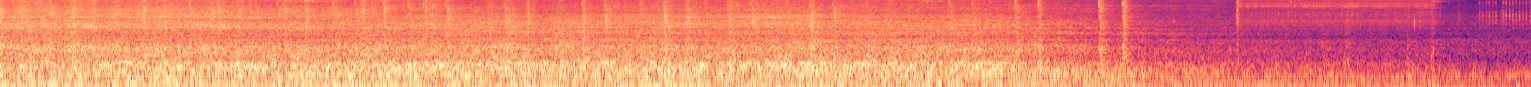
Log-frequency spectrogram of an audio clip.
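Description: Freight train of Talbot covered hopper wagons rolling past at close range: a steady rumble of steel wheels on rail with rapid wheel clatter over the joints. The sound drops to a quieter level about eleven seconds in.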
